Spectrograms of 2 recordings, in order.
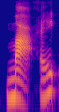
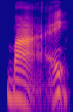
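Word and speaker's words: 买: to repeat after me my my okay so with the third tone here you have to go low so like this my my repeat after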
